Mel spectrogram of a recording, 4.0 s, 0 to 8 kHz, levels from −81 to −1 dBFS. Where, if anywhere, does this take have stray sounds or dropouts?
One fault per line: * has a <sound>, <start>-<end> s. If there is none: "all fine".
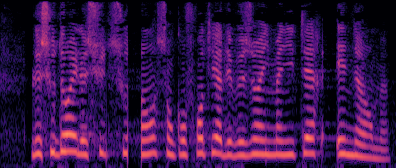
* has a dropout, 1.3-1.4 s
